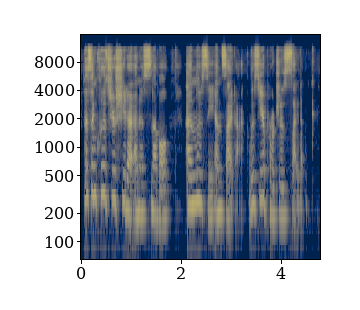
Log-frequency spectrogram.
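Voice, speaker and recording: A woman's voice: mid-range voice, expressive, normal speed. Female narrator, middle register, reading screenplay scene descriptions for a table read. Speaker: stage directions narrator.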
